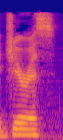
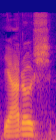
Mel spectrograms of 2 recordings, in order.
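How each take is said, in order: First: Jaris said the English way, like Harris with a J; plain American Jaris; English pronunciation. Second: Jaroš repeated slowly, r tapped, sh at the end; Jaroš with a rising check, Czech sh ending; Czech pronunciation. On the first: Host giving his surname as said in English, American pronunciation. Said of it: "in English we say Jaris". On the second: Confirming the Czech surname for the host, Czech pronunciation. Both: Shown as a demonstration.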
